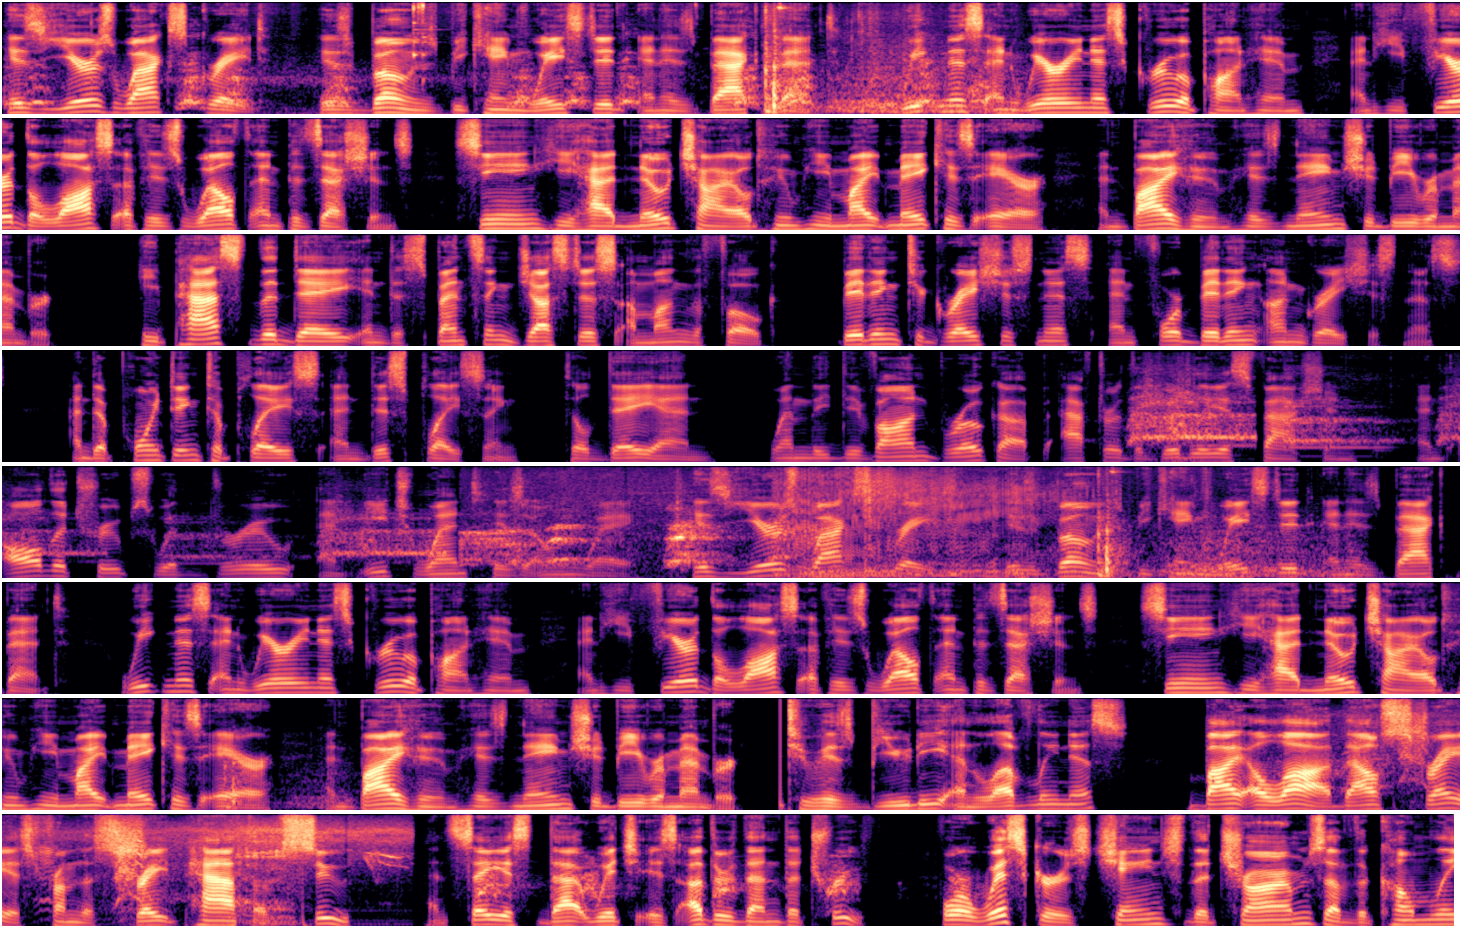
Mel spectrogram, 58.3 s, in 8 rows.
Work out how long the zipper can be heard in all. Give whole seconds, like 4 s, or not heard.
2 s.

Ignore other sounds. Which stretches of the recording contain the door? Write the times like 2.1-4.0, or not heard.
3.8-5.2, 34.6-36.0, 44.9-45.5.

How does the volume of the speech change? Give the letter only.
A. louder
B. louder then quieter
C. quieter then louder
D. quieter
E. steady
C.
